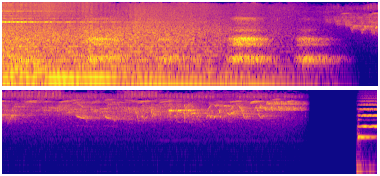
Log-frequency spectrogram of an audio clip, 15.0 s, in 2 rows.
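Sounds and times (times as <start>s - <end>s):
birds singing and chirping: 4.5s - 13.6s.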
